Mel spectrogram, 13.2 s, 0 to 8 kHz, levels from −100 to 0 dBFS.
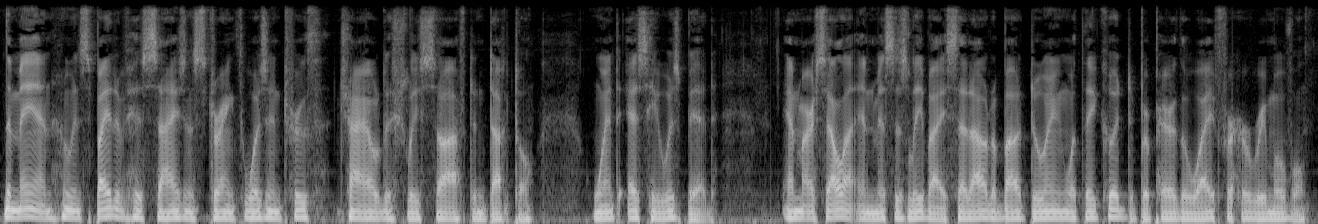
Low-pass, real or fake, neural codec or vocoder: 7.2 kHz; real; none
